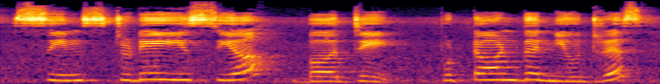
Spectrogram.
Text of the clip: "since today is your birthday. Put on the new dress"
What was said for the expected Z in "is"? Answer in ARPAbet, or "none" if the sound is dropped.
S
